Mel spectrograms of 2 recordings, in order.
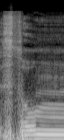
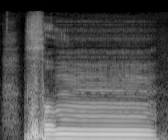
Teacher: Jadi mimnya ini berdengung. Adapun panjangnya dengung yaitu dua ketukan atau dua harakat ya. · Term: gunah, hunnah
